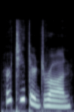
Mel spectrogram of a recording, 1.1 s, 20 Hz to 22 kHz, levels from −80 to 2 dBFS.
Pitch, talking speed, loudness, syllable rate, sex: 215 Hz, 215 wpm, -15 LUFS, 5.3 syllables/s, female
